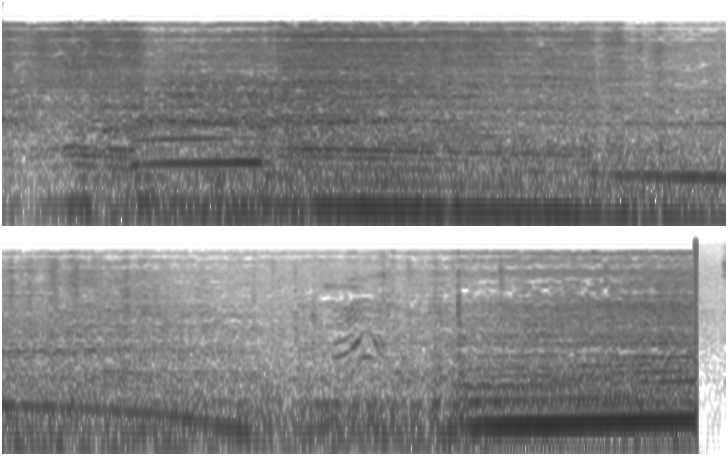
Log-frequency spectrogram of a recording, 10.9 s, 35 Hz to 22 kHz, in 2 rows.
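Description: Toyota 1JZ-powered drift car with a suspected failing clutch slave bearing, its engine running and revving steadily up close with a continuous mechanical drone, swelling louder near the end before cutting off abruptly.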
